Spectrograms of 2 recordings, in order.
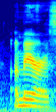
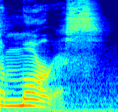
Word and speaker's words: Amaris: because I keep on her name is not amaris it's a Morris a-r heart sound a Morris uh at one point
